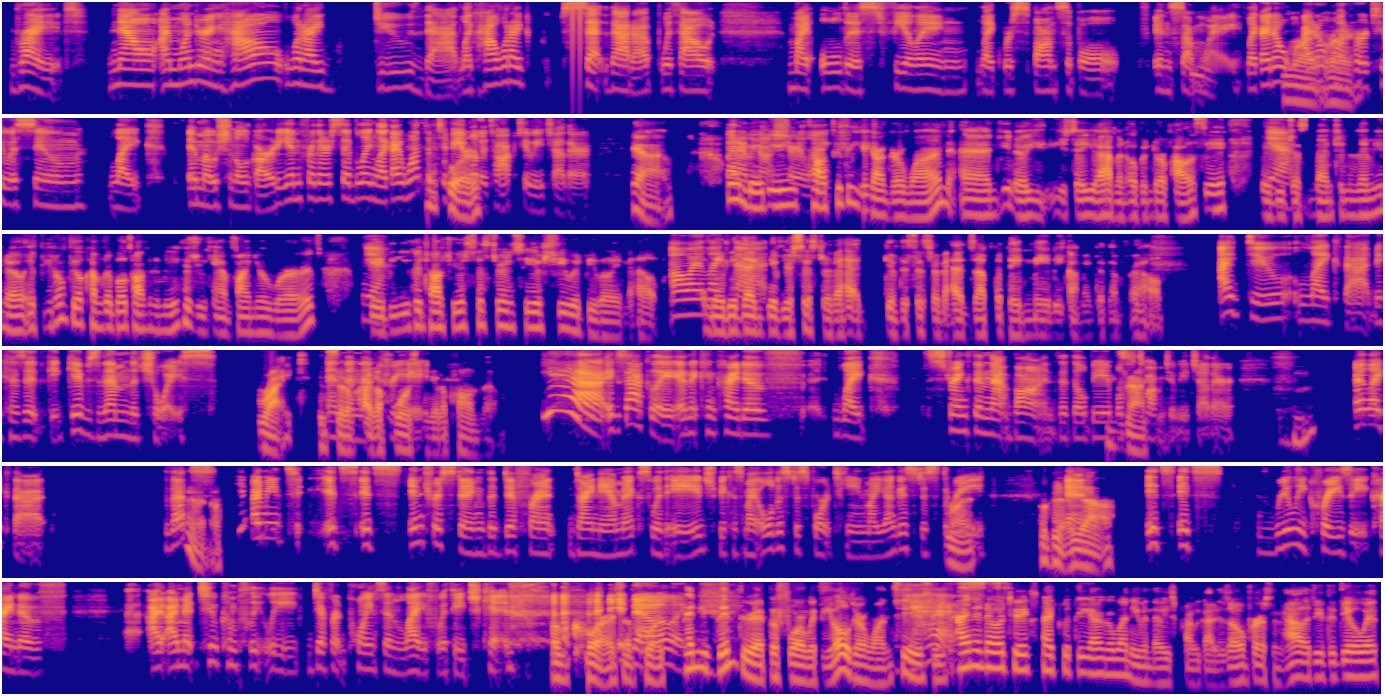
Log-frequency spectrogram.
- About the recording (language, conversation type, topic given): English, advice, How can I manage feeling overwhelmed by daily responsibilities?
- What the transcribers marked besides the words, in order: other background noise; laugh; laughing while speaking: "you know"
